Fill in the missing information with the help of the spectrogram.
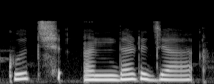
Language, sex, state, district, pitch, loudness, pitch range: Hindi, female, Bihar, Patna, 215 Hz, -12 LUFS, 210-240 Hz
